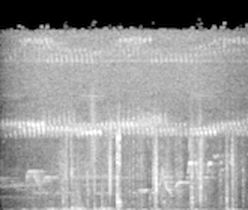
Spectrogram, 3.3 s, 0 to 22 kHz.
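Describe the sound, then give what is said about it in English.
Hooves of the Nez Percé's horses clip-clop in a steady, uneven rhythm as they head for Canada, several sharp knocks over a soft background hiss, with no one speaking. “Their horses carry them almost 2,000 kilometers.”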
